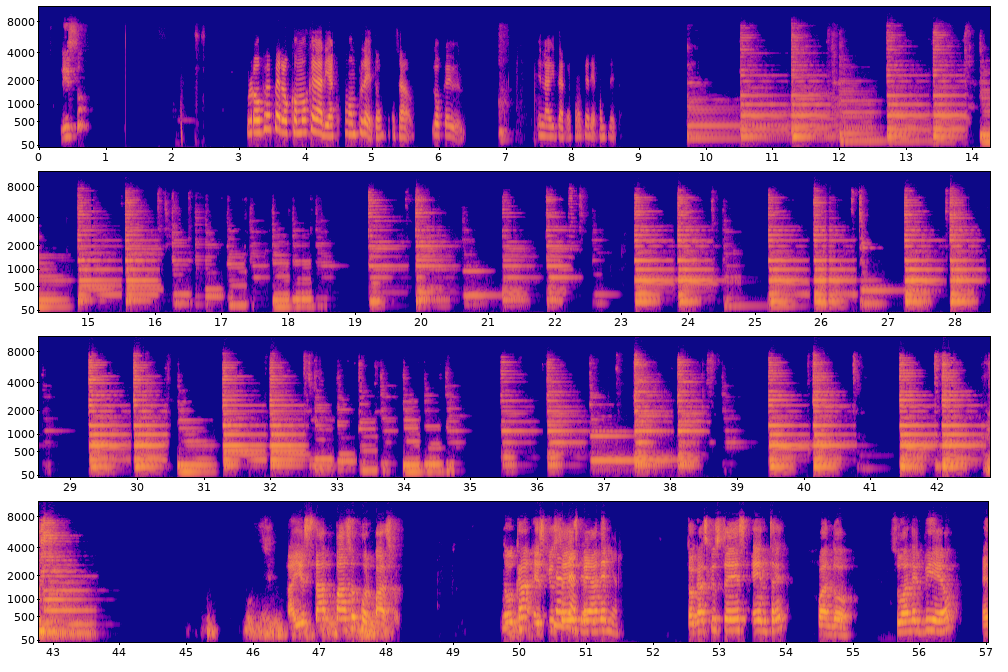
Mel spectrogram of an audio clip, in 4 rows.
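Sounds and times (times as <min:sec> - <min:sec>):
strummed nylon-string guitar: 0:09.7 - 0:43.8, 0:49.8 - 0:51.3.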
